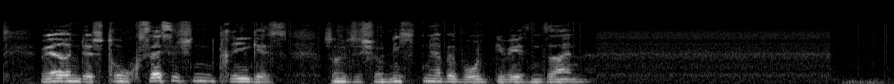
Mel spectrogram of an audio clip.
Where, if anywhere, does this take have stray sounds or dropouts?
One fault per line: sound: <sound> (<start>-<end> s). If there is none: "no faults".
no faults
